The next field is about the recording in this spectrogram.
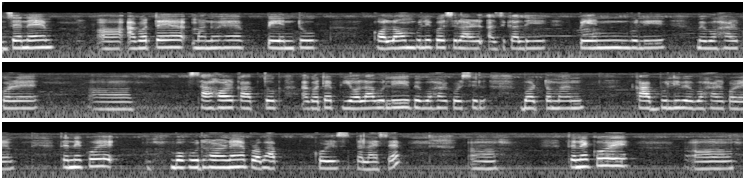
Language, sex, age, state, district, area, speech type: Assamese, female, 18-30, Assam, Jorhat, urban, spontaneous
